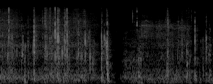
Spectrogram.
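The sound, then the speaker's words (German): Crinkly plastic rustling of someone rummaging through a bag of gummy bears to find the red ones, a continuous busy crackle with sharper crisp bursts and a brief lull midway. “guck mal, da muss, man, muss ich jetzt schon beim zehnten Gummibärchen oder sowas, muss ich jetzt hier schon irgendwie die roten suchen.”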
